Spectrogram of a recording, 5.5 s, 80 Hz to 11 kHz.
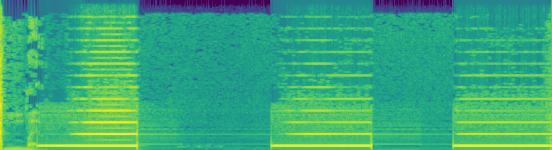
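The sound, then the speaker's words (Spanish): A telephone line tone sounds three times in steady one-second bursts with short silent gaps, loud and clear, after a brief click as a call is placed by a La Mejor FM 92.5 radio show. No voices. “Vamos a la llamada. Vamos a marcar.”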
